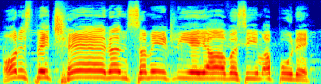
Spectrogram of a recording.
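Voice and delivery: high and loud, slowing on the finish; excited cricket commentary. Real, not acted. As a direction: shout the six, then savour it. Free hit six called live.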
